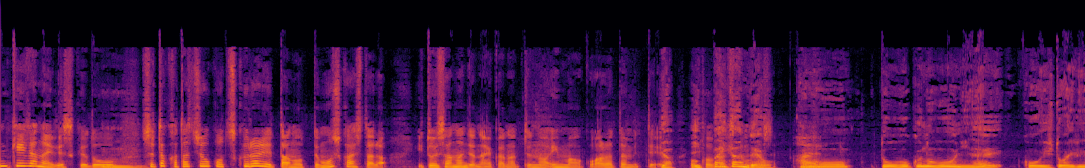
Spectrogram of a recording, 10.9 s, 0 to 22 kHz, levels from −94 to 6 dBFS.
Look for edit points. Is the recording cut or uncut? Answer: uncut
